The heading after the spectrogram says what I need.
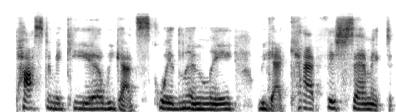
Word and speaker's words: Lindley: on a farm in Rockingham County thank you Lynn I'm Lindley I'm saying it right okay so I'm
